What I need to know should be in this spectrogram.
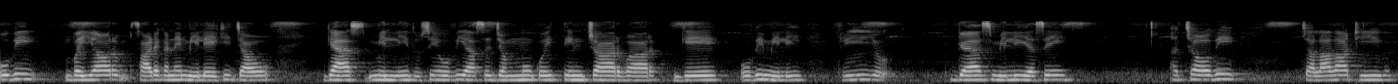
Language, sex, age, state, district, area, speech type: Dogri, female, 30-45, Jammu and Kashmir, Reasi, rural, spontaneous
